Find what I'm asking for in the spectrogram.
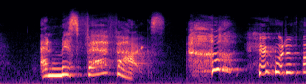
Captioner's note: she laughs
